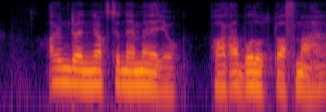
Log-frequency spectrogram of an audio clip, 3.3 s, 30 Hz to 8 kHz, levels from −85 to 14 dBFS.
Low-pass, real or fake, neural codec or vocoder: 7.2 kHz; fake; codec, 16 kHz in and 24 kHz out, 0.6 kbps, FocalCodec, streaming, 2048 codes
